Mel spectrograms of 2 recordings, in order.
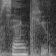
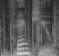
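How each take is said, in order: First: It begins with an s-like sound. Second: It begins with a soft th sound. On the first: The speaker calls it wrong. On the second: The speaker calls it right.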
